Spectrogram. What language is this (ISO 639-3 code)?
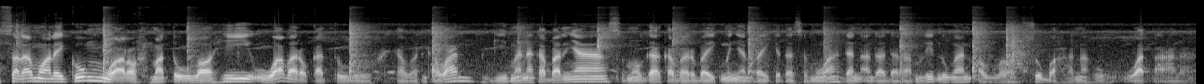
ind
